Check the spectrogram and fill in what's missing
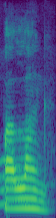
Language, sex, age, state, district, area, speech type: Kashmiri, male, 18-30, Jammu and Kashmir, Shopian, rural, read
